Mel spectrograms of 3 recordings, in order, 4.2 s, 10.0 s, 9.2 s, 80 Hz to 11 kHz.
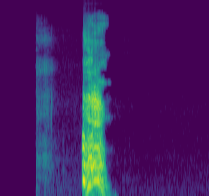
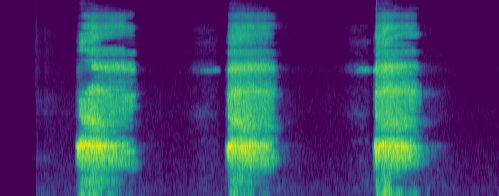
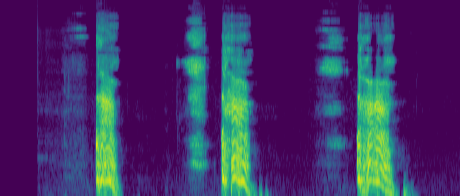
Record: cough_length: 4.2 s
cough_amplitude: 28331
cough_signal_mean_std_ratio: 0.26
exhalation_length: 10.0 s
exhalation_amplitude: 32768
exhalation_signal_mean_std_ratio: 0.44
three_cough_length: 9.2 s
three_cough_amplitude: 32767
three_cough_signal_mean_std_ratio: 0.37
survey_phase: beta (2021-08-13 to 2022-03-07)
age: 65+
gender: Male
wearing_mask: 'No'
symptom_none: true
smoker_status: Ex-smoker
respiratory_condition_asthma: true
respiratory_condition_other: false
recruitment_source: REACT
submission_delay: 2 days
covid_test_result: Negative
covid_test_method: RT-qPCR
influenza_a_test_result: Negative
influenza_b_test_result: Negative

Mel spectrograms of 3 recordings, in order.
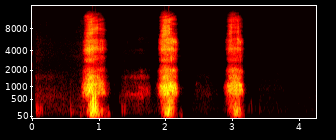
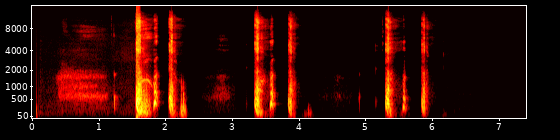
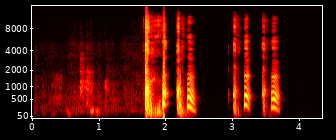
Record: exhalation_length: 4.3 s
exhalation_amplitude: 29895
exhalation_signal_mean_std_ratio: 0.31
three_cough_length: 7.4 s
three_cough_amplitude: 32768
three_cough_signal_mean_std_ratio: 0.21
cough_length: 4.4 s
cough_amplitude: 32768
cough_signal_mean_std_ratio: 0.25
survey_phase: beta (2021-08-13 to 2022-03-07)
age: 18-44
gender: Female
wearing_mask: 'No'
symptom_runny_or_blocked_nose: true
symptom_sore_throat: true
symptom_fatigue: true
symptom_headache: true
smoker_status: Never smoked
respiratory_condition_asthma: false
respiratory_condition_other: false
recruitment_source: Test and Trace
submission_delay: 4 days
covid_test_result: Positive
covid_test_method: RT-qPCR
covid_ct_value: 24.7
covid_ct_gene: ORF1ab gene
covid_ct_mean: 25.0
covid_viral_load: 6500 copies/ml
covid_viral_load_category: Minimal viral load (< 10K copies/ml)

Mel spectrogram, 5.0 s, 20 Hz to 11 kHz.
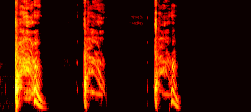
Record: three_cough_length: 5.0 s
three_cough_amplitude: 32768
three_cough_signal_mean_std_ratio: 0.28
survey_phase: alpha (2021-03-01 to 2021-08-12)
age: 45-64
gender: Female
wearing_mask: 'No'
symptom_cough_any: true
symptom_headache: true
symptom_onset: 6 days
smoker_status: Ex-smoker
respiratory_condition_asthma: true
respiratory_condition_other: false
recruitment_source: Test and Trace
submission_delay: 2 days
covid_test_result: Positive
covid_test_method: RT-qPCR
covid_ct_value: 15.0
covid_ct_gene: N gene
covid_ct_mean: 15.0
covid_viral_load: 12000000 copies/ml
covid_viral_load_category: High viral load (>1M copies/ml)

